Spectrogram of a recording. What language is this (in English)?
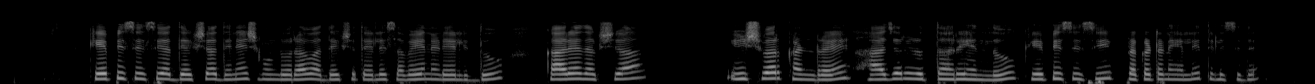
Kannada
